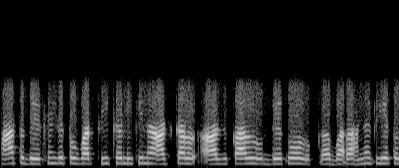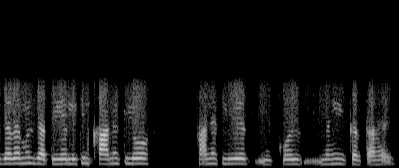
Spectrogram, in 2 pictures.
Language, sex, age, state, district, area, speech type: Hindi, female, 30-45, Uttar Pradesh, Jaunpur, rural, conversation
